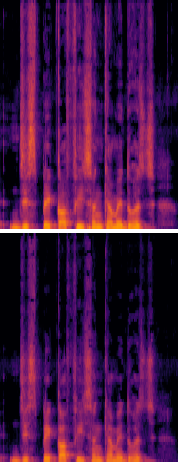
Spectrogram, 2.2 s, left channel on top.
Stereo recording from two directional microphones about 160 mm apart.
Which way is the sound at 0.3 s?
30° left (ahead or behind).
